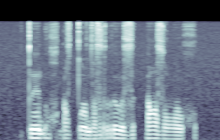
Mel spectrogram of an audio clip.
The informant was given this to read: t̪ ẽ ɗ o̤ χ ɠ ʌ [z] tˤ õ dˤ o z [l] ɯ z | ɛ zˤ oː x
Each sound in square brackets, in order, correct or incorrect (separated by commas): correct, incorrect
